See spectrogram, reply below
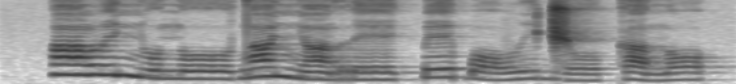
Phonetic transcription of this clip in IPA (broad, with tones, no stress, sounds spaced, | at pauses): ã˦ β ɪ˦ ɲ o˨ n oː˨ d ã˦ ɲ ã˨ r eː˨ k͡p e˦ ɓ ɔ˨ β i˦ d͡ʒ oː˨ k a˦˨ n ɔ˦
